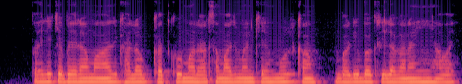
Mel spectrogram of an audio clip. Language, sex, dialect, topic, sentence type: Chhattisgarhi, male, Central, banking, statement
